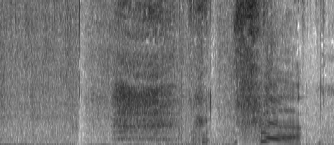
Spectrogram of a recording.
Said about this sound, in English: Excuse me, I sneezed.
